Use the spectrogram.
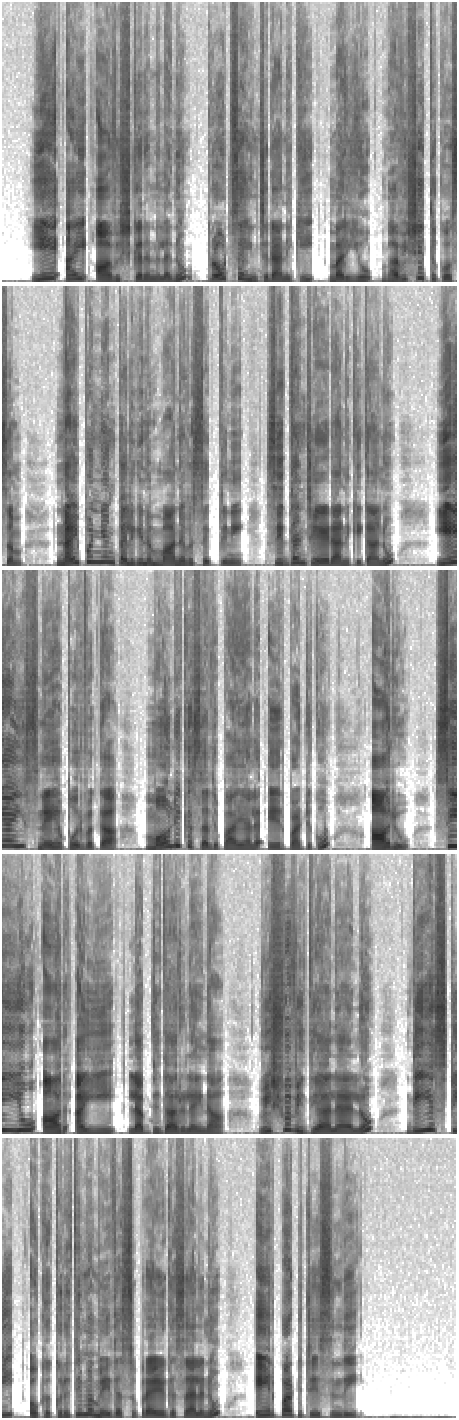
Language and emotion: Telugu, neutral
